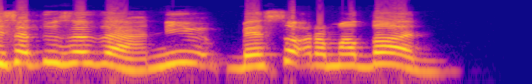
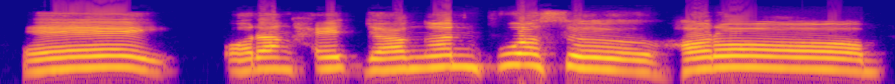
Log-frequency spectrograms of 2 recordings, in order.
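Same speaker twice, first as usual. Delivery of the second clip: lower, slow, drawn-out decree; voicing a divine command; 4 semitones lower, much slower than usual. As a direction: lay down the prohibition slowly and low. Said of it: "Dan bila Allah cakap". (suara perintah yang rendah dan perlahan)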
